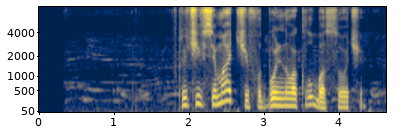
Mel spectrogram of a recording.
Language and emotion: Russian, positive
